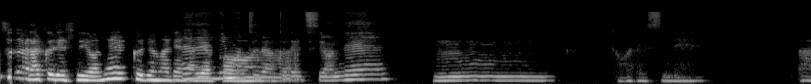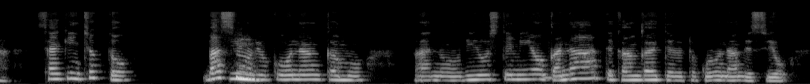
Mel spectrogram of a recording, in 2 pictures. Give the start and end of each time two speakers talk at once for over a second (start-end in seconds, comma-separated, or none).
1.8-3.0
